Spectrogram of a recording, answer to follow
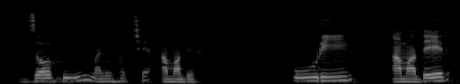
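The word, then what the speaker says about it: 저희: এটা এক সংযুক্ত স্বরবর্ণ, উই, উচ্চারণ হবে হুই। জহুই, জহুই মানে হচ্ছে আমাদের।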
